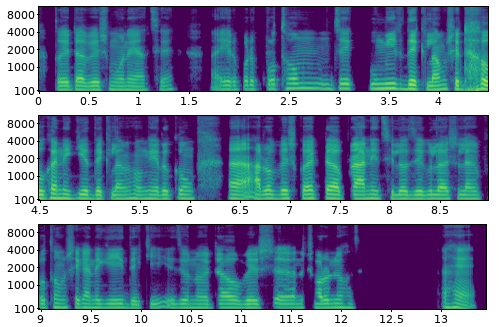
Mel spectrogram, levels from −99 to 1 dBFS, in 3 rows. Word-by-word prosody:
তো - - -19
এটা 145 0 +1
বেশ 140 0 +1
মনে 140 0 -3
আছে। 140 +2 -12 0.6
এরপরে 155 +1 -4
১ম 185 +2 -2 0.4
যে 180 - 0 0.2
কুমির 180 +1 +2
দেখলাম, 145 -2 +4
সেটা 155 -2 +3 0.2
ওখানে 160 +1 +4
গিয়ে 150 -1 +3
দেখলাম। 140 0 0
এবং 145 -2 -3
এরকম 145 +1 -2 0.4
আ - - +4 0.2
আরো 145 +2 +4
বেশ 150 -1 +3
কয়েকটা 155 0 +3 0.2
প্রাণী 145 +1 +5
ছিল, 140 - -4 0.2
যেগুলো 145 0 0
আসলে 145 0 -4
আমি 140 - -4
১ম 140 +2 -5
সেখানে 145 0 -2
গিয়েই 145 0 -1
দেখি। 130 +1 -7 0.2
এজন্য 140 0 -4
এটাও 145 +1 -1
বেশ 140 -1 0
এ্যা 140 -1 -1 0.2
স্মরণীয় 145 +1 -1
হচ্ছে 140 -1 -12 0.9
হ্যাঁ। 135 -5 -1
145 Hz, 160 wpm, -22 LUFS, 140-150 Hz, 0.9 s, প্রাণী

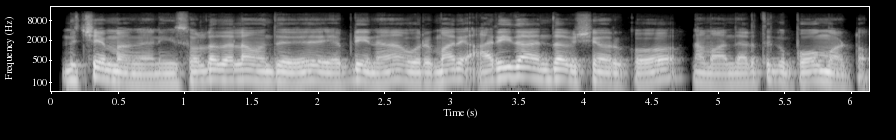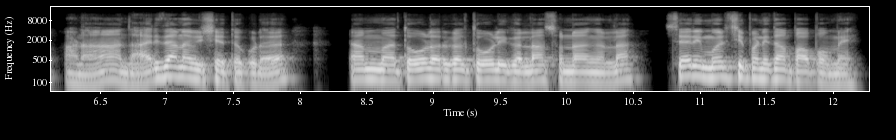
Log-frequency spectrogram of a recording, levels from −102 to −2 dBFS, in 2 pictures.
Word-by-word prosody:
நிச்சயமாங்க. 115 -5 +2
நீங்க 95 0 -1
சொல்றதெல்லாம் 125 +1 +2
வந்து 115 -1 +2 0.4
எப்பிடின்னா, 105 -1 0 0.2
ஒருமாரி 110 +6 +1 0.2
அரிதா 155 +5 +4
எந்த 130 +2 +2
விஷயம் 110 -1 0
இருக்கோ, 100 +1 -2 0.3
நம்ம 100 -2 -2
அந்த 95 +1 -3
இடத்துக்கு 110 +2 -3
போ 110 - +3 0.2
மாட்டோம். 90 -3 -6
ஆனா, 90 -2 -4 0.2
அந்த 100 - -3
அரிதான 150 +1 +2
விஷயத்த 110 -3 -1
கூட 95 -2 -1 0.7
நம்ம 130 -2 +1
தோழர்கள், 130 -1 +2
தோழிகள்லாம் 120 -1 +1
சொன்னாங்கள்ல, 110 0 -1 0.4
"சரி 165 0 +2
முயற்சி 150 0 +1
பண்ணி 135 -2 +1
தான் 125 -3 -4
பாப்போமே!" 95 -4 -2
115 Hz, 140 wpm, -22 LUFS, 105-130 Hz, 0.7 s, அரிதா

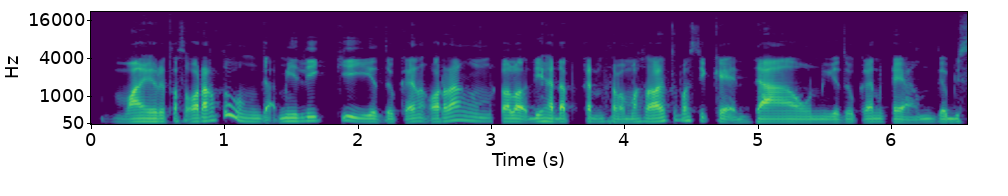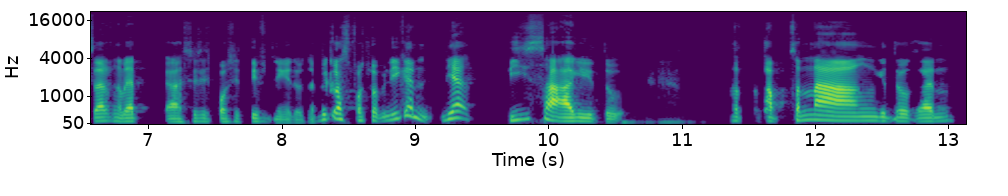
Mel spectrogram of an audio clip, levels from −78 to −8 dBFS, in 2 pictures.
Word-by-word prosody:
mayoritas 105 +1 -1
orang 125 +6 +1
tuh - - -3
nggak 110 -4 -7
miliki 120 -1 -4
gitu 95 - -9
kan, - - -3
orang 120 +10 -1 0.3
kalau 110 0 +2
dihadapkan 105 -1 -3
sama 105 -2 -5
masalah 110 +2 +2
itu - - -15
pasti - - -6
kayak 90 0 -5
down 95 -1 +1
gitu 95 0 -8
kan 100 +1 -5
kayak 95 -3 -3
nggak 100 -1 -7
bisa 125 +5 +1
ngelihat, 115 -1 0 0.2
eh, 105 - +1
sisi 115 0 -10
positifnya 105 -4 -6
itu, - - -8
tapi 175 - -7
kalo 195 - +5
SpongeBob 145 -3 -5
ini 190 - +1
kan, 290 -5 +2 0.2
dia 225 +1 +4 0.3
bisa 175 +3 +4 0.2
gitu, 105 -5 -4 0.8
tetap - - -3
senang 140 -3 +8
gitu 125 -2 -2
kan, 120 +3 0
110 Hz, 175 wpm, -25 LUFS, 100-140 Hz, 0.8 s, senang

